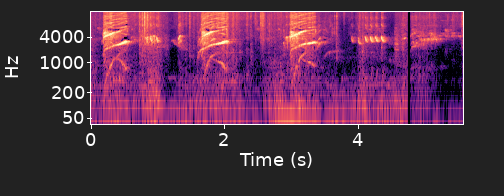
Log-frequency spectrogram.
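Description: Small finches in a breeding aviary calling: the same quick falling chirp three times, about every second and a half, with brief fast trills in between.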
